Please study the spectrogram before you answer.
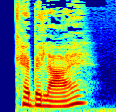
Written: kabbeleje

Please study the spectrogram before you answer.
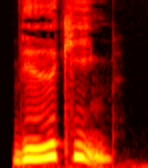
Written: hvedekim

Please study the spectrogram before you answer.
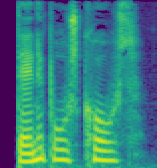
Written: dannebrogskors

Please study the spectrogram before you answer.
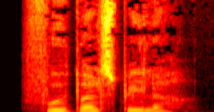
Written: fodboldspiller

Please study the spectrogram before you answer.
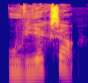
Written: uvirksom

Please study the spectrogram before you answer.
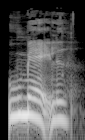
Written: UMALET

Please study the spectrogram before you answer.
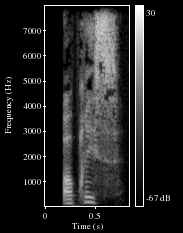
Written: oprids

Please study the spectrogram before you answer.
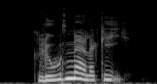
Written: glutenallergi

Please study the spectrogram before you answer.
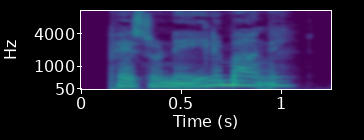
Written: personalemangel

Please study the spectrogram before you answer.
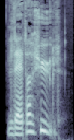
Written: latterhyl

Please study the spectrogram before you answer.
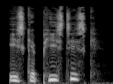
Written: eskapistisk

